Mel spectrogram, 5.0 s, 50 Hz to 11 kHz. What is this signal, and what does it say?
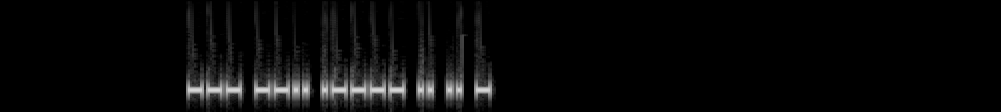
Morse code, heard as a keyed tone, about 49 wpm, 700 Hz. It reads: OZ1IIT
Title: DXCC-100 Call Signs - 6 Characters - Repeated 3x - 50wpm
